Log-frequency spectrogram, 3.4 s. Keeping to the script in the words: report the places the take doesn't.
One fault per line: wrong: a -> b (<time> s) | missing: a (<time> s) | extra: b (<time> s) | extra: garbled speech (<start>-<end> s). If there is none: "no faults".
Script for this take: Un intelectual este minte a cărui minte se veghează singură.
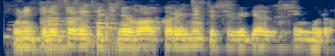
wrong: minte -> cineva (1.1 s)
